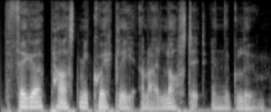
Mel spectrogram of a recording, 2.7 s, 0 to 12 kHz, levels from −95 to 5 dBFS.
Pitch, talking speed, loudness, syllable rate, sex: 90 Hz, 265 wpm, -20 LUFS, 6.2 syllables/s, male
